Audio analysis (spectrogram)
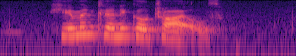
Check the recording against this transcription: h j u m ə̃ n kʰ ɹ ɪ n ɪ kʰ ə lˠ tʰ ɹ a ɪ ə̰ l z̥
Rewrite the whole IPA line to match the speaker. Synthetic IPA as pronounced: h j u m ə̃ n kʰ l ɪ n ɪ k ə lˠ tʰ ɹ a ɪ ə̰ l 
